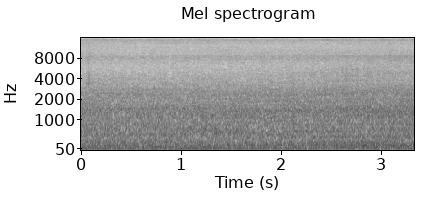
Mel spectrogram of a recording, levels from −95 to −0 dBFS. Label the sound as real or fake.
real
